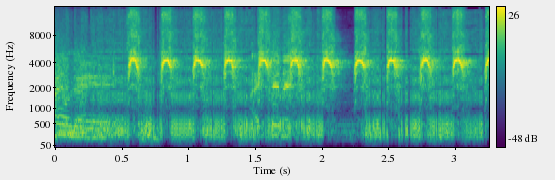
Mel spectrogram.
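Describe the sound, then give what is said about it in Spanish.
An owl's screech played through a phone speaker, a rapid series of about a dozen harsh, raspy calls repeating steadily several times a second, tinny and fairly loud. “Ese es el grito de la lechuza, fantástico.”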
